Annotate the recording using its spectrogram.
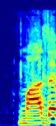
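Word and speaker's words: mother: और इसमें एक न्यूक्लियस इसमें चला जाएगा और एक न्यूक्लियस अभी भी मदर सेल में, इसे बोल सकते हैं मदर सेल या पेरेंटल सेल, मदर सेल, मादर नहीं मदर सेल। प्रोनाउंसिएशन ठीक करो, गाली भी पता नहीं कैसे दे।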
